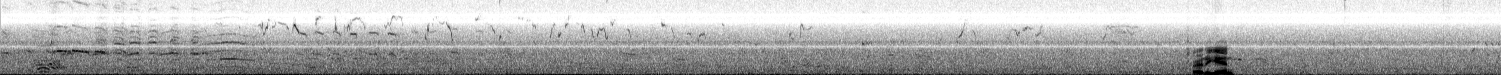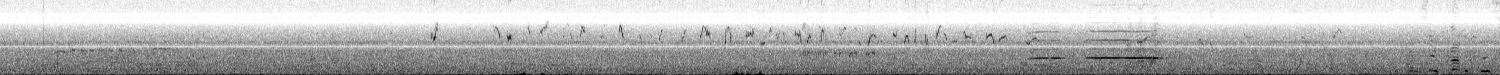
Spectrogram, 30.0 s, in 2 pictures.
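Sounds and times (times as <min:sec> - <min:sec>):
low outdoor rumble: 0:00.0 - 0:30.0
small birds chirping: 0:00.0 - 0:30.0
dull low thumps: 0:19.9 - 0:25.0.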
